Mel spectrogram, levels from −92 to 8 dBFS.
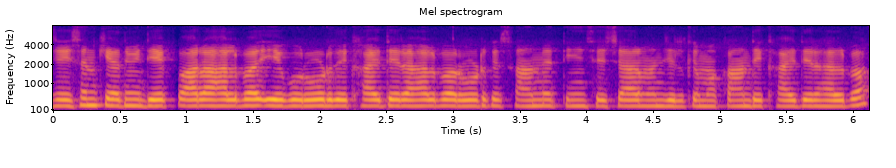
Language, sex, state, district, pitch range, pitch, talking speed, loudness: Bhojpuri, female, Uttar Pradesh, Ghazipur, 205-215 Hz, 210 Hz, 255 wpm, -16 LUFS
